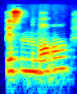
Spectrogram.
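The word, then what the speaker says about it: Pisin' Mo'o: community where I’m from Pisin’ Mo’o um there there are two different pronunciations there's the Tohono O’odham pronunciation in our language it's Pisin’ Mo’o actually translates to buffalo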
